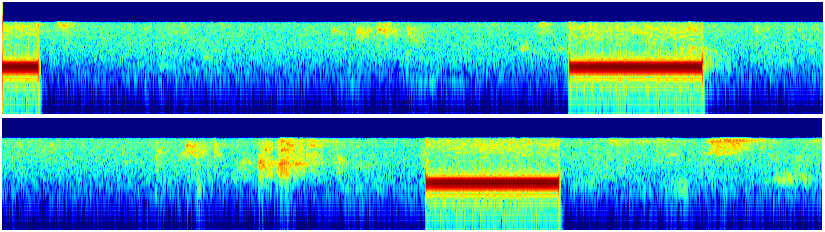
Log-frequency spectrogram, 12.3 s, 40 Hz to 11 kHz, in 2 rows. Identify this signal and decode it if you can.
Ringback tone (Europe, 425 Hz).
